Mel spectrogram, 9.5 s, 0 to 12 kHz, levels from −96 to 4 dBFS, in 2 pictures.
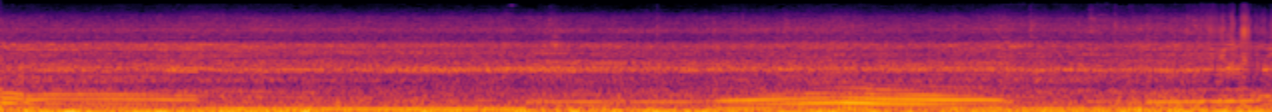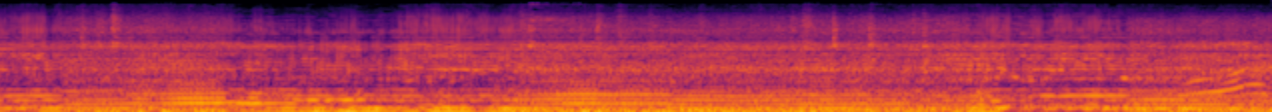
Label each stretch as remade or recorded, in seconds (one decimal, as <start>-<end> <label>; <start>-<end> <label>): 0.0-4.5 recorded; 4.5-5.0 remade; 5.0-5.6 recorded; 5.6-6.7 remade; 6.7-8.4 recorded; 8.4-9.0 remade; 9.0-9.5 recorded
